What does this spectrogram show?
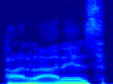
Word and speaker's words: Arraez: The double R, the accent on the A Z at the end, a couple vowels slung together, A and an E.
